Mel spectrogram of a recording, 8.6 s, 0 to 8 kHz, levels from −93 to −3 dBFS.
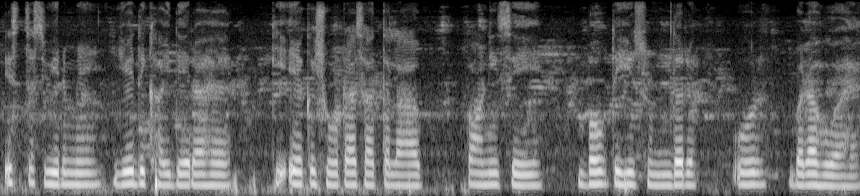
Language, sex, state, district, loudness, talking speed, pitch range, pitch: Hindi, male, Punjab, Fazilka, -20 LUFS, 155 wpm, 170-185 Hz, 180 Hz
